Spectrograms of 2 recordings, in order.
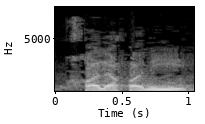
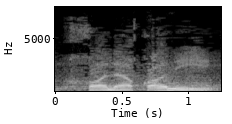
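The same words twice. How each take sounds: First: خلقني with qa swallowed, khalaq-ni; wrong pronunciation. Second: خلقني drawn out slowly, kha-la-qa-ni; correct pronunciation. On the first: Teacher mimics the mistake: clipped خلقني. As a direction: clip خلقني into two beats. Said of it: "ولا تقل". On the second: Teacher models the right way: slow خلقني. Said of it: "قل". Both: Shown as a demonstration.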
